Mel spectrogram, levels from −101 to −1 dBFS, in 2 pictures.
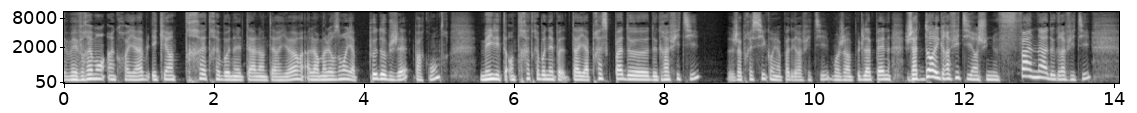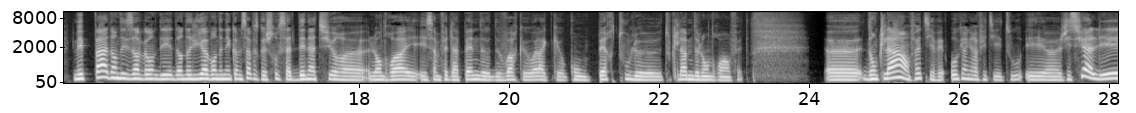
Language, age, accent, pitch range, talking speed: French, 40-59, French, 160-200 Hz, 260 wpm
